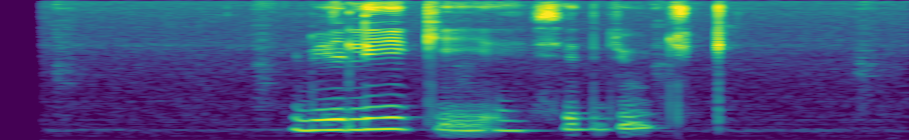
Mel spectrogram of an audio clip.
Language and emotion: Russian, sad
